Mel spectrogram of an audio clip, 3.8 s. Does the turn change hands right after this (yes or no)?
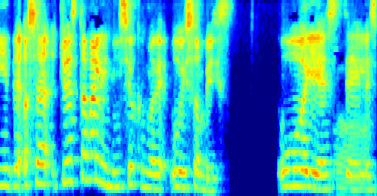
no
